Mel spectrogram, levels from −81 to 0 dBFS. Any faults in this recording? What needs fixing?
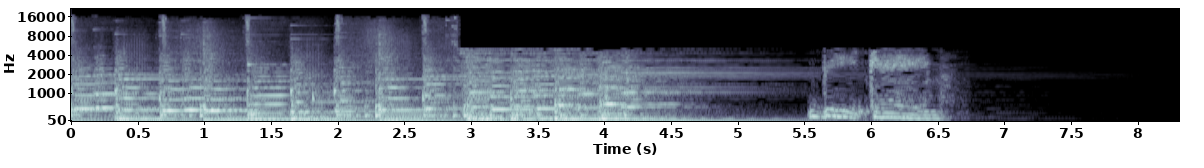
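At 2.90 s the stream drops to a lower bitrate and stays there to the end. There is no gap. The treble suddenly vanishes above 5 kHz and codec artefacts rise. That fits a switch from about 96 to about 16 kbit/s AAC. To prevent this, buffer more ahead or set a higher bitrate floor.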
